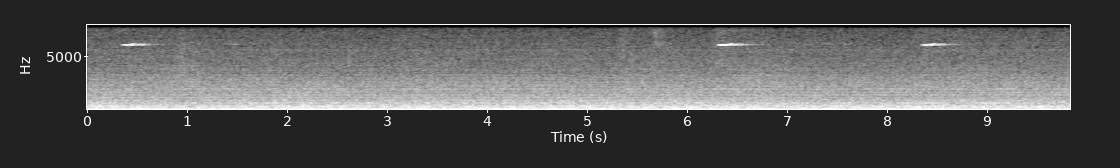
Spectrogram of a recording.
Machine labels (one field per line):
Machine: fan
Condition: normal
